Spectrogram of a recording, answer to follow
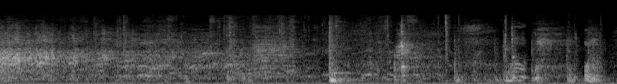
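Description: Studio audience laughing, loudest at the start and easing off after about a second, with a few sharp knocks in the second half, the loudest about three seconds in.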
